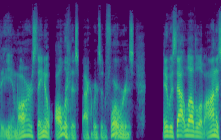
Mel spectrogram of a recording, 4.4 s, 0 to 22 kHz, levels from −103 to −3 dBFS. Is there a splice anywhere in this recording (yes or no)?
no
